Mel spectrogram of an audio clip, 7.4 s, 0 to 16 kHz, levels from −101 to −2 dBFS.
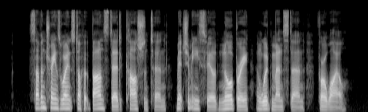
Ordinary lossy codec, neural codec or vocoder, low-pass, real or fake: none; none; 10.8 kHz; real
